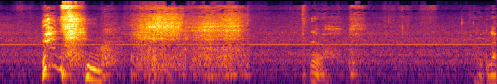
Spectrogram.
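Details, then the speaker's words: Two forceful sneezes in quick succession, then a long nose-blowing breath and softer sniffs and snorts, with a congested voice and sore throat; repeated sneezing attributed to allergies. "Oh, excuse me. My voice is all congested now. Oh, my throat hurts."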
